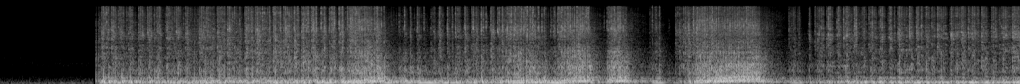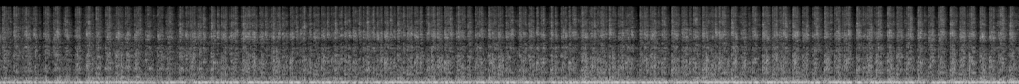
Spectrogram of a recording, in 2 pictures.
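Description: A car engine idles with a loud, deep, lumpy rumble.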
